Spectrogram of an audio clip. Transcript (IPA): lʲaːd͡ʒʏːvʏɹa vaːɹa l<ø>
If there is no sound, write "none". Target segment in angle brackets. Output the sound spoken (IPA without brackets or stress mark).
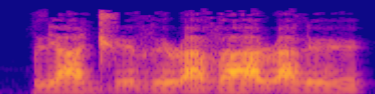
ø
